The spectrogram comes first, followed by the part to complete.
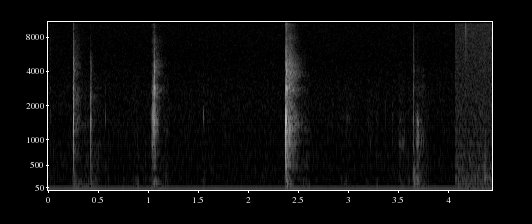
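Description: A few sharp plastic clicks, five in all and the loudest about two and a half seconds in, as a plastic pry tool is worked under the edge of a BlackBerry Classic's back cover.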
